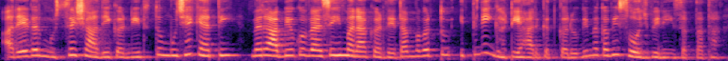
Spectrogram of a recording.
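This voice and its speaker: A woman's voice: high voice, a little fast, hardly any pauses, voice pushed up. A woman voicing a furious young man who hurls bitter accusations in an Urdu audio story. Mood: angry. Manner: shouting, bitter reproach.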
